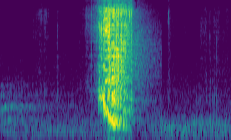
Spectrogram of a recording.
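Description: A strip of masking tape ripped quickly off its roll in one short, loud rip about a second in.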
